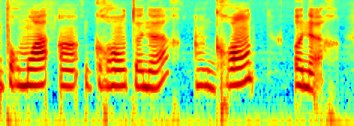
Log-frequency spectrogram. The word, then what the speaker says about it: un grand honneur: Un grand honneur. We do the liaison between the D and the H because H is silent, so un grand honneur.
